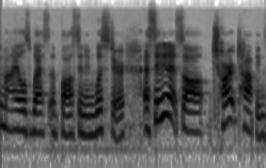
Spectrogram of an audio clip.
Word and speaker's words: Worcester: Here in Worcester, as they say it. Don't pronounce the R at the end.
